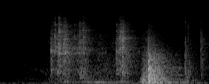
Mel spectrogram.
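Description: A door is opened in a radio drama, heard as a few soft, muffled clunks and rattles, fairly faint, with the strongest knock about two-thirds of the way through.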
